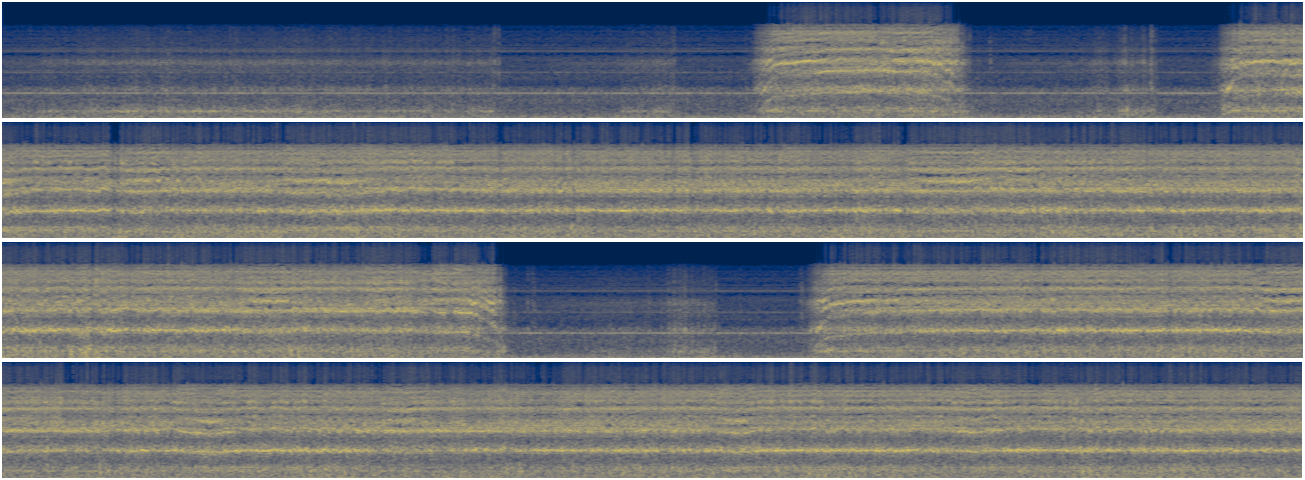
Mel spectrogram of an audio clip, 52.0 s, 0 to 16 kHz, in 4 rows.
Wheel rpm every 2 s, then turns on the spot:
10, 20, 10, 30, 150, 10, 170, 220, 220, 230, 230, 230, 230, 230, 230, 100, 20, 180, 240, 230, 230, 230, 230, 230, 230, 230.
0-6 30-34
